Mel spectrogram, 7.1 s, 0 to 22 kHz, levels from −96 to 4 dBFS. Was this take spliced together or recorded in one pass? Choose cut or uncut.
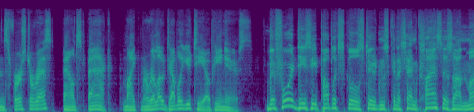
uncut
